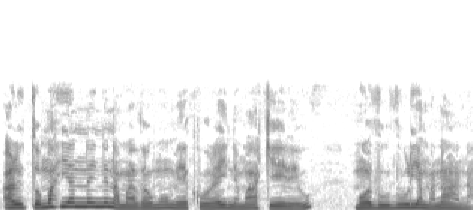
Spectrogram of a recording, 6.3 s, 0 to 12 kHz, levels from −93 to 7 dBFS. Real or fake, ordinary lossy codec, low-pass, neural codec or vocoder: real; none; 7.2 kHz; none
